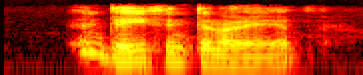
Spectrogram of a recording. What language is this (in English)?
Kabyle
